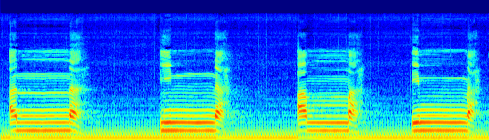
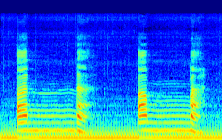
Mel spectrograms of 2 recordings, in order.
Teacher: Nun dari lidah dan sisinya, ya, menyentuh langit-langit, itu ada gunahnya.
